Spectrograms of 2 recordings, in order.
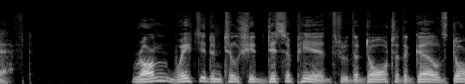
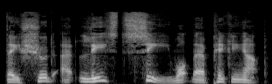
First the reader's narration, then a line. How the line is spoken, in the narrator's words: he said firmly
